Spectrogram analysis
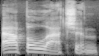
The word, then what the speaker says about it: Appalachian: six in this, I am a sixth generation Appalachian or Appalachin. I say it wrong. Okay. Appalachin mountain woman. I can confirm. You just told me how it's pronounced. It's pronounced Appalachin.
